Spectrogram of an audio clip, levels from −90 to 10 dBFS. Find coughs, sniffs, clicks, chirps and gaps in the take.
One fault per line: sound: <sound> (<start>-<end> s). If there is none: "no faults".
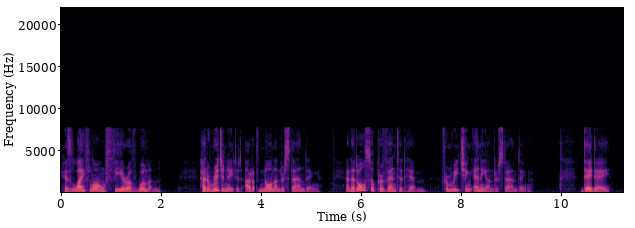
sound: dropout (3.9-3.9 s)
